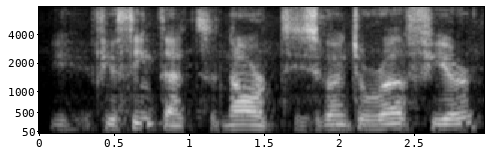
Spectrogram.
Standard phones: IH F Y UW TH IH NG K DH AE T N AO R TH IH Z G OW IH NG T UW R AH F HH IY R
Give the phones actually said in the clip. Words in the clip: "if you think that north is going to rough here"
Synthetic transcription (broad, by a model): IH F Y UW TH IH NG K DH AE T N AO R T IH Z G OW IH NG T UW R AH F HH IY R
